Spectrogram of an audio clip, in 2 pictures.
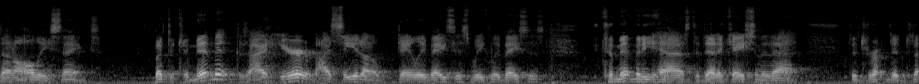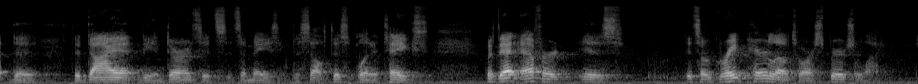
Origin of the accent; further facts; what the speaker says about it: the Ozarks, United States; you know, I'm a country boy. I grew up in the Ozark Mountains.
